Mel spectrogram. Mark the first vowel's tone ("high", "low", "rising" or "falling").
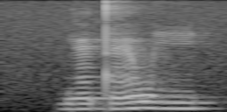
low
